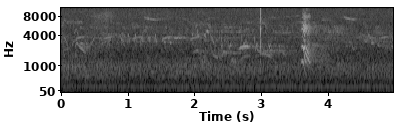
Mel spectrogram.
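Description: Faint birdsong: many short, falling chirps, with one louder, sharp descending call about three and a half seconds in, over a steady low hum.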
